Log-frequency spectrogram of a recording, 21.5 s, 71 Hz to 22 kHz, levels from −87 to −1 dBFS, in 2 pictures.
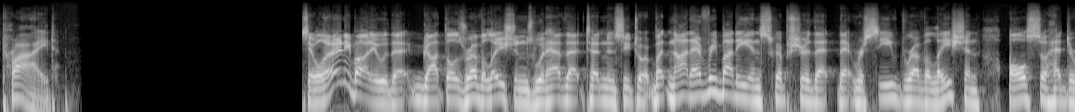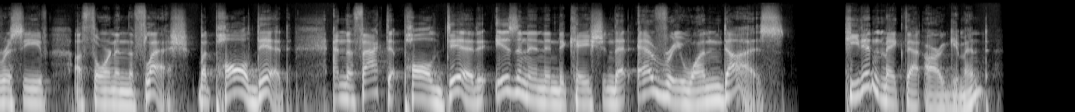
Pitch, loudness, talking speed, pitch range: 125 Hz, -19 LUFS, 150 wpm, 115-140 Hz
